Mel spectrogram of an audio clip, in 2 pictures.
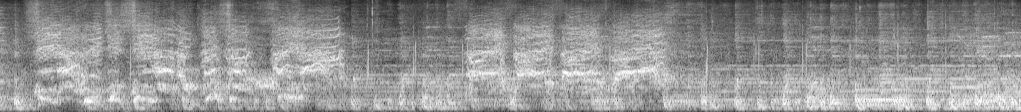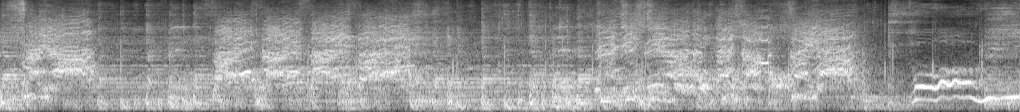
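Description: A street dance team of young women shouting chants in unison over their recorded dance music, in shouted phrases of two to three seconds with short breaks between. Near the end the music with sung vocals comes back to the fore.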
